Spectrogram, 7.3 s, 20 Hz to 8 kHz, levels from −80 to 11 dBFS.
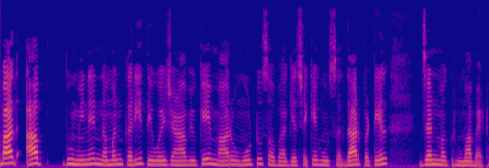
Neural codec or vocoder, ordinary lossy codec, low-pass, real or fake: none; none; none; real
